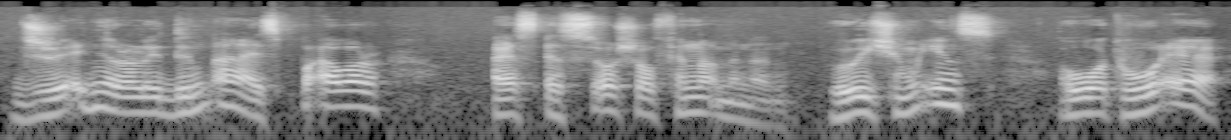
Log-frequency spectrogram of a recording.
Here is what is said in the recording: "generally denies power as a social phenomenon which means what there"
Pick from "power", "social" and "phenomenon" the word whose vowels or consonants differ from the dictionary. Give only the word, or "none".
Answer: none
